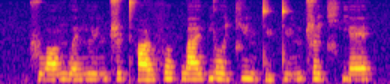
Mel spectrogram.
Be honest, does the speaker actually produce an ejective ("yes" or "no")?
no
